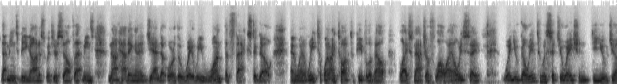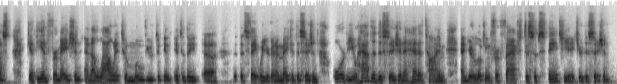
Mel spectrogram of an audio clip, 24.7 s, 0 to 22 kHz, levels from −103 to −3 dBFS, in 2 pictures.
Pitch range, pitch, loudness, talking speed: 90-115 Hz, 100 Hz, -19 LUFS, 210 wpm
